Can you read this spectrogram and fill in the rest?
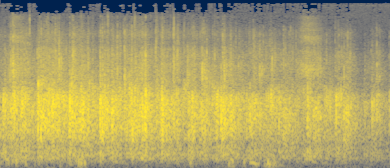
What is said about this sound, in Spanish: ¿Cuántos dicen amén? Dan un aplauso al Señor.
